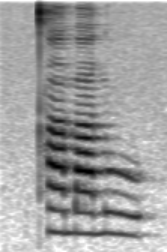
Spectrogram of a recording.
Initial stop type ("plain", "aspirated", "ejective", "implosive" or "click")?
aspirated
